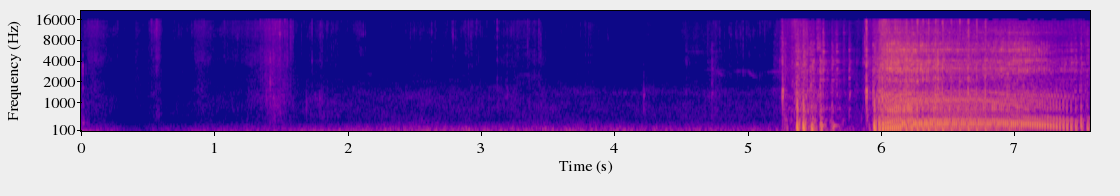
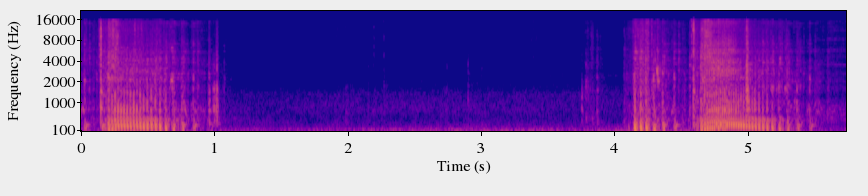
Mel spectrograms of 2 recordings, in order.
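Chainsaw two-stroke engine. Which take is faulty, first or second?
first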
